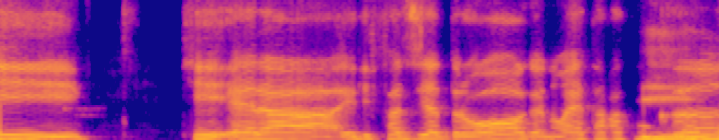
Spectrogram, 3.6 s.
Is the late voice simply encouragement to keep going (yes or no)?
no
